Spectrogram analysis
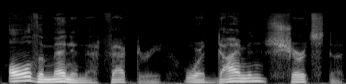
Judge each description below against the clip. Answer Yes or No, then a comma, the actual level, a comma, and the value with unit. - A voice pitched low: Yes, low, 110 Hz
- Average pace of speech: Yes, average, 175 wpm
